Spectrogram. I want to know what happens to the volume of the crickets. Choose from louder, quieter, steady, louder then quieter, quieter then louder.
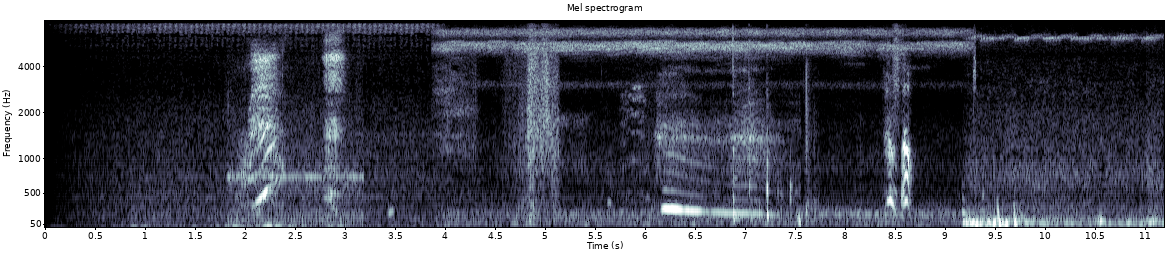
louder then quieter.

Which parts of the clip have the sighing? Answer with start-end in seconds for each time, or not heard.
2.0-3.5, 6.0-7.4.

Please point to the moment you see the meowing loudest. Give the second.
2 s.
